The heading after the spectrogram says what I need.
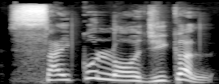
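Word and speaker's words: psychological: साइकोलॉजिकल। क्या पढ़ेंगे? साइकोलॉजिकल। यहाँ पे भी साइलेंट पी है, यहाँ पे भी साइलेंट पी है। क्यों? क्योंकि एस से पहले पी आया है, ठीक है।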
